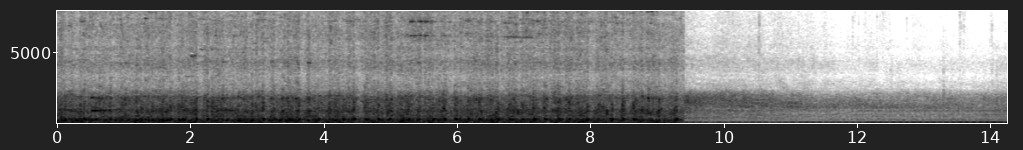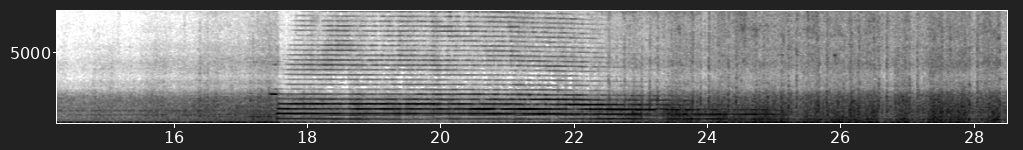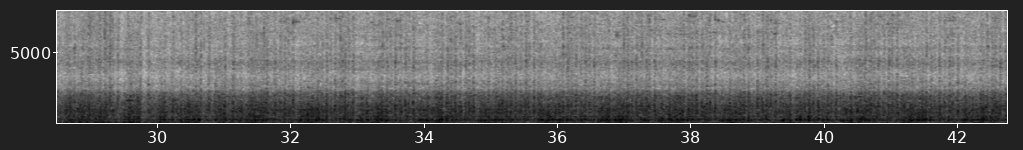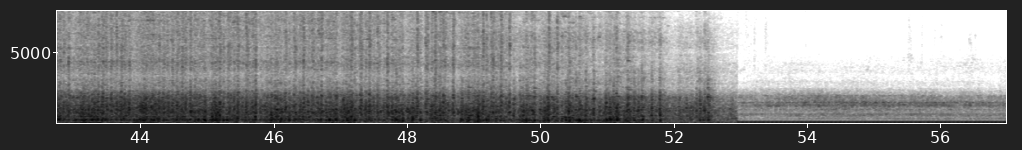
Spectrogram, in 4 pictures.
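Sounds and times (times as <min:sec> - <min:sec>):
train wheels clickety-clack: 0:00.0 - 0:09.4, 0:22.4 - 0:53.0
locomotive engine drone: 0:00.0 - 0:19.2, 0:19.8 - 0:56.9
multi-note train horn: 0:15.3 - 0:25.6.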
